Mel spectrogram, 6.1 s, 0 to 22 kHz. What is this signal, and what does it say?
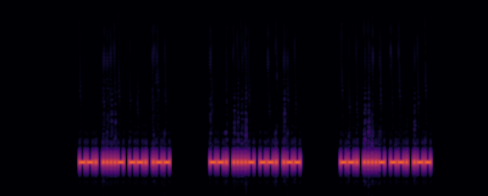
Morse code, heard as a keyed tone, about 51 wpm, 700 Hz. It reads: G4GW G4GW G4GW
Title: DXCC-100 Call Signs - 4 Characters - Repeated 3x - 50wpm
